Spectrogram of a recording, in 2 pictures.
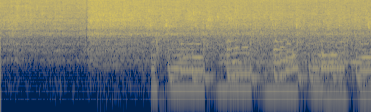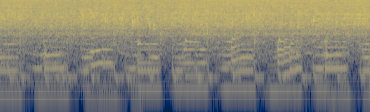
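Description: Marinated paneer cubes sizzling in hot oil in a frying pan as they are laid in one at a time. The sizzle starts about a second in, with background music playing under it.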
